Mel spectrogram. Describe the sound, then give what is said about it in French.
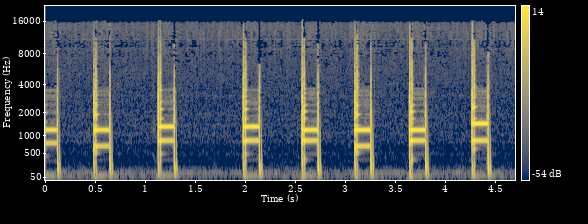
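A rapid series of telephone keypad tones as a number beginning with 1 is dialed, eight short beeps in quick succession, each a steady dual-pitched electronic tone over a low background hum, with no voices. “J'ai fait le 1, là.”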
